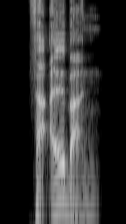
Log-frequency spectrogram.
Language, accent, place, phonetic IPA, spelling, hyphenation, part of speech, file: German, Germany, Berlin, [fɛɐ̯ˈʔalbɐn], veralbern, ver‧al‧bern, verb, De-veralbern.ogg
- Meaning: to make fun of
